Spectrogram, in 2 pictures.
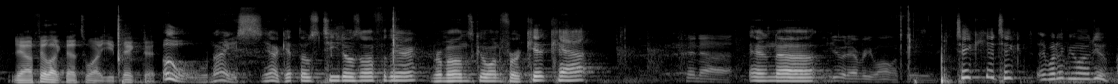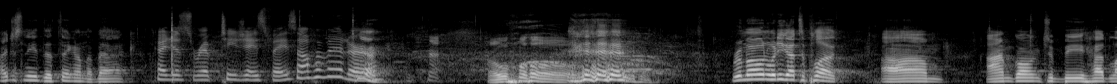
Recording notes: Live from Hilarities in Cleveland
